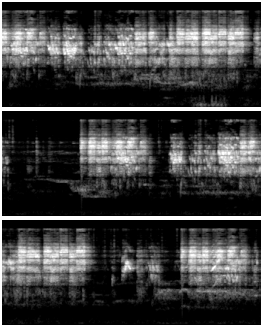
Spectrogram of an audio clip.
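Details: Australian parakeets chattering for breeding stimulation, harsh squawks mixed with fast twittering in runs of several seconds, a drawn whistle in a pause and one low thump.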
